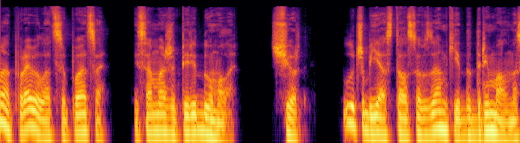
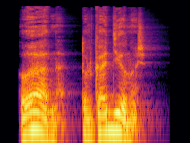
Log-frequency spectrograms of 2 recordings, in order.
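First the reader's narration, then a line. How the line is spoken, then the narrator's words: Displeased grumble. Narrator (Russian): недовольно проворчал я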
